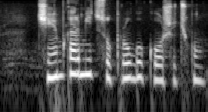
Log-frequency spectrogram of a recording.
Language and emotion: Russian, neutral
